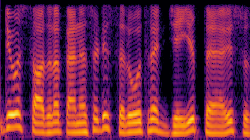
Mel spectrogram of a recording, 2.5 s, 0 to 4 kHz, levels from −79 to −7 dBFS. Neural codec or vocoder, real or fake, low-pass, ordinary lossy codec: codec, 16 kHz, 0.5 kbps, FunCodec, trained on Chinese and English, 25 frames a second; fake; 3.6 kHz; none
